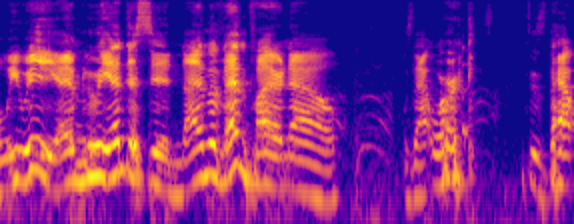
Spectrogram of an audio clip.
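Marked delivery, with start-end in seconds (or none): 0.0-3.4 loud, slow, laid-on fake French accent. Reading the vampire's lines as Louis Anderson, now French: Louis Anderson voice, French accent. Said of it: "He's French".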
